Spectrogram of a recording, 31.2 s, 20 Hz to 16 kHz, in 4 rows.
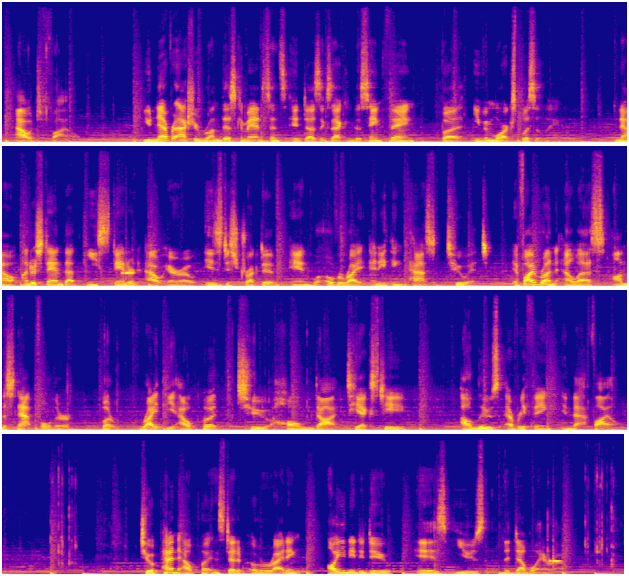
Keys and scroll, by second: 2.1 typing, 4.4-4.7 typing, 7.1 typing, 9.3 typing, 10.9 ctrl+l, 16.2-20.0 typing, 21.6-24.7 typing, 29.3-31.2 typing.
